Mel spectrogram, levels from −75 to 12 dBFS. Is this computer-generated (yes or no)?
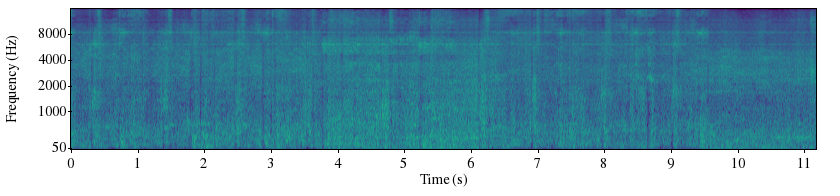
yes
